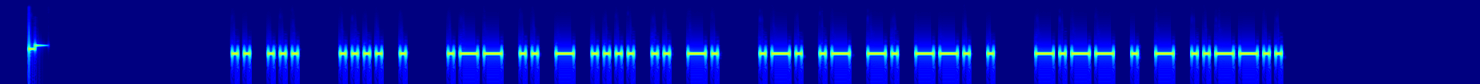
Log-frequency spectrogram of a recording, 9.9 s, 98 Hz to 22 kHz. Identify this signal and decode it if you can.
Morse code, heard as a keyed tone, about 30 wpm, 700 Hz. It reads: IS HE WITHIN RANGE YET?
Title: Sentences from Top 1000 Words - Review Part 4 - 30wpm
